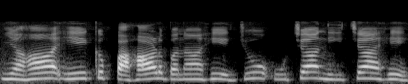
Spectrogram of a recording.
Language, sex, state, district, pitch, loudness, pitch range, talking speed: Hindi, female, Chhattisgarh, Bastar, 250 Hz, -16 LUFS, 235-275 Hz, 130 wpm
